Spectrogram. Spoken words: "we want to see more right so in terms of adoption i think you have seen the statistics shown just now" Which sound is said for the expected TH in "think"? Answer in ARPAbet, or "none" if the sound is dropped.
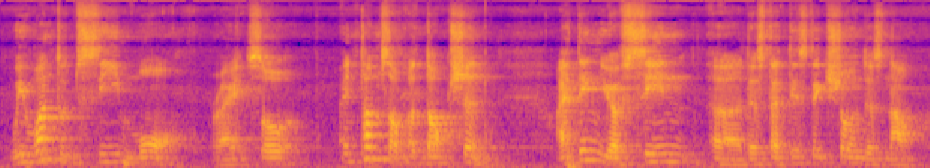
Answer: T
